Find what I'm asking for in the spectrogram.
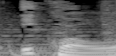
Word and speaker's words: EQO: 咁咧就系出咗一只叫做 EQO 嘅 software，咁就佢嘅读音就叫做 Equal 咁样啦，Equal 咁样咁嘅声呢个软件咧，佢嘅特点咧就系咧。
